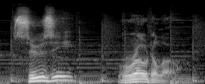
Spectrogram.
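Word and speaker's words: Suze Rotolo: know about you but I have never really known how to pronounce her name I have heard every possible iteration Susie Rolo Sue Rolo I really don't know so I did what everyone does these days and I asked ai ai cited her New York Times obituary where it was stated that she pronounced it Suzie Rolo anyway for the sake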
